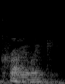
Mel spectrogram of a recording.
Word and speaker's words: Kreilich: So nobody can spell or pronounce my actual name, but it's pronounced Crylick when you actually see it.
